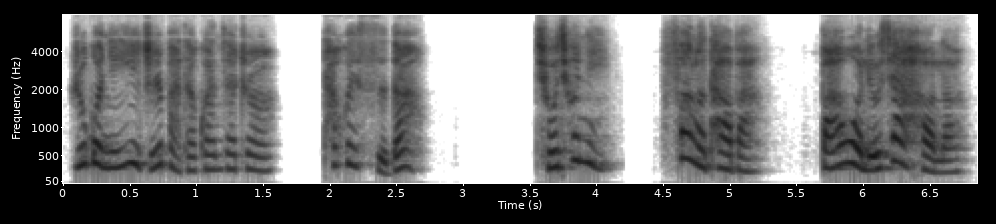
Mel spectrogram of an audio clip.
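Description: A brave, tender young daughter from a storybook, voiced by a woman narrator. Her voice is high and earnest. She speaks with a pleading, devoted manner. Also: expressive, normal speed, a bit bright. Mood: desperate pleading. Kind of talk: children's storybook reading.

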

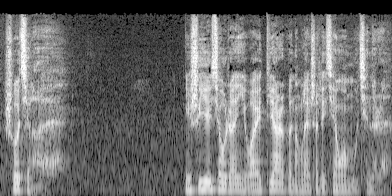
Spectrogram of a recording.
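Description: An actor playing a guarded, grieving son in a Chinese audio drama, speaking in a measured, reflective way. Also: male voice, mid-range voice, expressive, slight background noise, close to an everyday voice. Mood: somber, reflective. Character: grieving, guarded adult son of a wealthy family. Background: prominent background music.

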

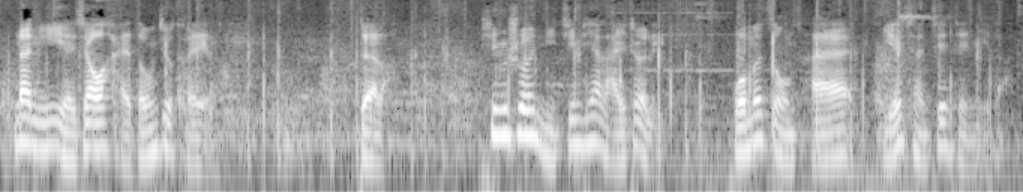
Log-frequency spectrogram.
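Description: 一名男配音演员扮演一位礼貌热情的公司职员。. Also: male voice, mid-range voice, sing-song, moderate pace, long pauses, noisy background, natural voice. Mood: courteous. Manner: courteous, sociable. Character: polite friendly company man.

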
